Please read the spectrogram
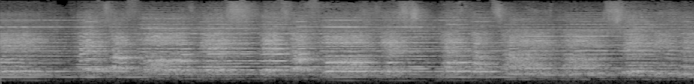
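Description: A mixed choir singing a hymn in parts, held notes in phrases of a second or two, accompanied by violins and electronic keyboards.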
